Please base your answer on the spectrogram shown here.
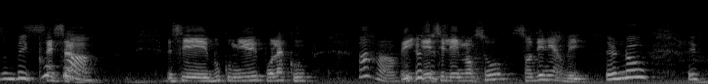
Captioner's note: both conversing in French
